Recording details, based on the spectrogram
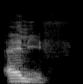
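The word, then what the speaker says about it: ألف: So this right here is alif, alif, okay? So if you want a spell out of how that is spelled out, A, L, I, F.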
